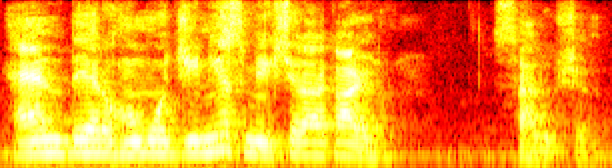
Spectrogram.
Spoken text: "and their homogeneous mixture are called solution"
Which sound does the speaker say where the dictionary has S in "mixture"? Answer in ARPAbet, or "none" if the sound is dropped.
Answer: none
